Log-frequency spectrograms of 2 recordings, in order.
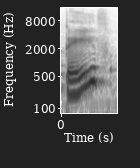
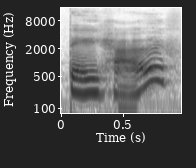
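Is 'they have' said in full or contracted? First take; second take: contracted; full. First: The two words are contracted into one syllable. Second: Both words are said in full.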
